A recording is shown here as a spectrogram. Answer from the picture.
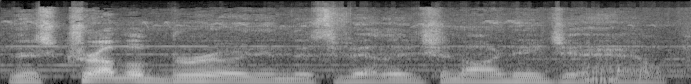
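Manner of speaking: a hint of a troubled ogre chieftain asking for help; ogre lord. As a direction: ogre ruler, worried, asking the party for help.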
